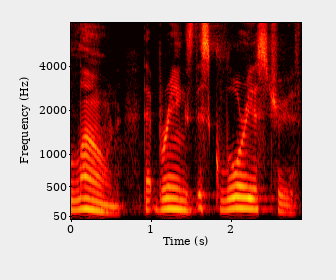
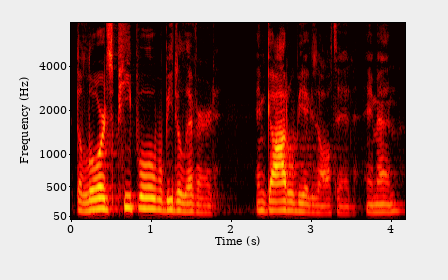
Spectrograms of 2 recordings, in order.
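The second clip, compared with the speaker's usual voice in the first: usual speaking voice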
